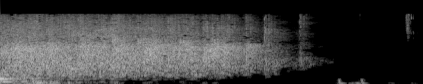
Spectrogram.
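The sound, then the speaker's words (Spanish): Loud, dense applause from a crowd, a steady wash of many clapping hands that fades out after a few seconds, leaving a couple of faint, isolated claps at the end. “Gracias, no es para que me aplaudan.”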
